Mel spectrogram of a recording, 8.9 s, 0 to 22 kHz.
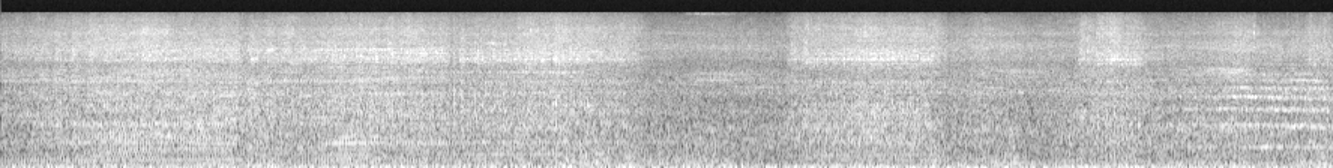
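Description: A 2024 KTM Duke 390 motorcycle ridden in track mode makes a loud, continuous, dense roar of engine and wind with slight surges in intensity throughout.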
